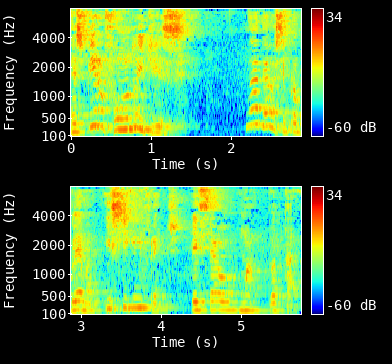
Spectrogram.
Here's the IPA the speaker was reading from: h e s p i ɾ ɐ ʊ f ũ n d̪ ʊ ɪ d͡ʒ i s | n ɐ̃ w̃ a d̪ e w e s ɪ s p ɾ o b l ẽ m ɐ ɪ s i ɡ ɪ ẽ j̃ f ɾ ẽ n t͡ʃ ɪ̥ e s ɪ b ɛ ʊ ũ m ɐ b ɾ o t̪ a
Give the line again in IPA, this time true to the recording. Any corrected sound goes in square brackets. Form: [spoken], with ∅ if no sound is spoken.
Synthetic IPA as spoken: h e s p i ɾ ɐ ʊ f ũ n d̪ ʊ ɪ d͡ʒ i s | n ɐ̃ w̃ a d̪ e w e s ɪ [∅] p ɾ o b l ẽ m ɐ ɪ s i ɡ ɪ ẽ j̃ f ɾ ẽ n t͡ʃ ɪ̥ e s ɪ [∅] ɛ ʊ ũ m ɐ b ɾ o t̪ a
